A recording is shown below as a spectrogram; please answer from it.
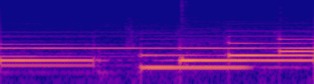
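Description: Electric guitar with a clean tone playing C major triad inversions: one chord rings out and fades, then about a second in the notes of the next voicing are picked one after another and ring together.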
